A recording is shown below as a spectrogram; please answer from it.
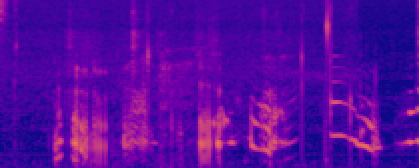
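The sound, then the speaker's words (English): A person imitates a cat's purr, making rough, rhythmic rattling pulses and then higher, wavering voiced tones. The sounds are fairly quiet and come alone, without talk. “A cat's purr.”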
